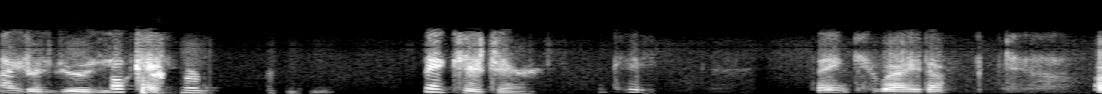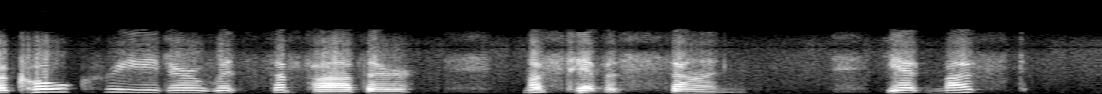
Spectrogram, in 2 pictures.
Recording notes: ACIM Daily Conference Call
